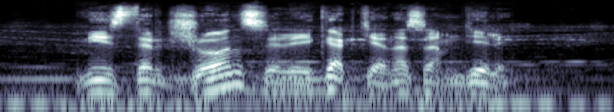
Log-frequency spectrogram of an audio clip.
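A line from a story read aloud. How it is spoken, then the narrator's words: Mutter. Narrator (Russian): Сопровождающий бормочет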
